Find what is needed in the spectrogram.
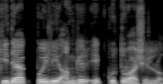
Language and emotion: Goan Konkani, neutral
